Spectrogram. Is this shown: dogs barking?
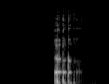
no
